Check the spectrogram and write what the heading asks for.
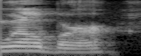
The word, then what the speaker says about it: Wilber: with your last name Wilbur whether you spell it wrong with the UR or you spell it correctly with an ER you still say it the same way yes yeah at least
